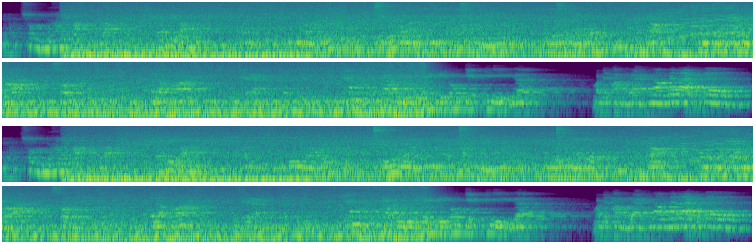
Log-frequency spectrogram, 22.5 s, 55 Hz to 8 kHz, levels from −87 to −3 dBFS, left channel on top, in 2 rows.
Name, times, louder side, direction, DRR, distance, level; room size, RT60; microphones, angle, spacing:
voice 1, 0.0-1.7 2.3-5.0 5.7-9.0 9.7-9.9 10.4-11.5 12.0-12.5 13.5-14.1 14.7-15.9 16.9-19.2 20.1-20.9 21.5-21.7, right 1 dB, ahead, -12 dB, 0.6 m, -28 dB
sound 1, 0.9-17.6, left 1 dB, 55° left, 0.3 m, -25 dB
sound 2, 1.7-11.1, right 1 dB, 70° right, 0.7 m, -37 dB
voice 2, 10.4-11.6 16.4-16.9 20.9-22.2, left 1 dB, 80° left, -8 dB, 0.8 m, -25 dB
2.3 x 2.1 x 2.7 m, 2.2 s
head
